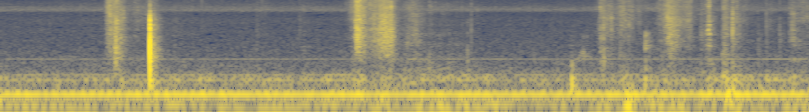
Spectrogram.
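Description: Faint paper handling: a folded instruction leaflet rustling and crinkling as it is held and moved, with a sharp crinkle about a second in, a short rustle near three seconds and a few soft crinkles near the end.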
